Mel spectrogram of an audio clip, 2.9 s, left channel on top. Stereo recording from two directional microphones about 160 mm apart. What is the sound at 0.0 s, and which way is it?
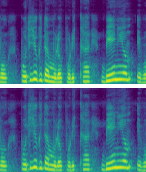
Speech, 10° left (ahead or behind).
